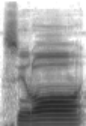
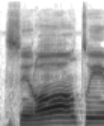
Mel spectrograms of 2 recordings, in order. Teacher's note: آپ نے سب کو موٹا پڑھنا ہے، صاد بھی، را بھی، را کو لمبا کرنا ہے، اس کے ساتھ الف ہے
